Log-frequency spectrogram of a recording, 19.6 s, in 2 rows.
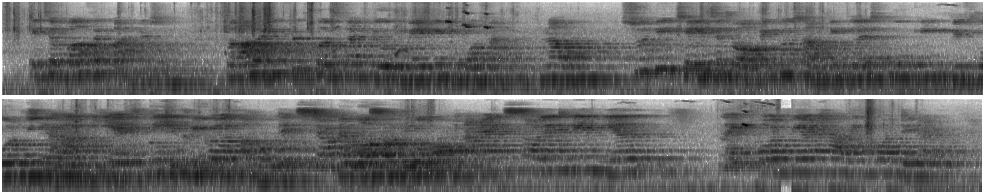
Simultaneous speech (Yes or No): Yes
